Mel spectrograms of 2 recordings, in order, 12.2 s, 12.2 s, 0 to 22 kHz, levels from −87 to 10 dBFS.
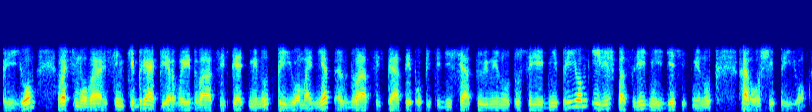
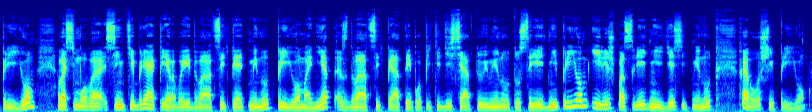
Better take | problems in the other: second | phone-call audio; poor line; nothing above 3.5 kHz

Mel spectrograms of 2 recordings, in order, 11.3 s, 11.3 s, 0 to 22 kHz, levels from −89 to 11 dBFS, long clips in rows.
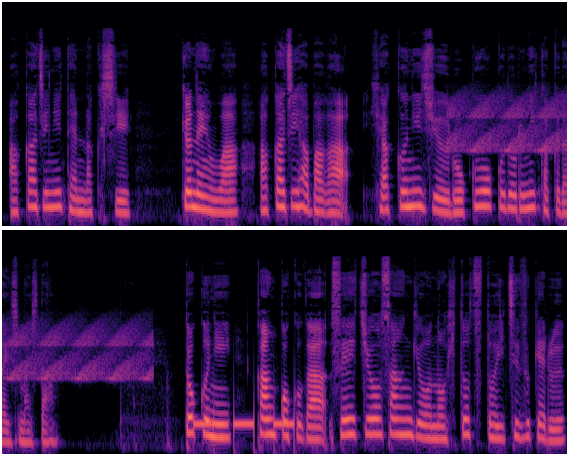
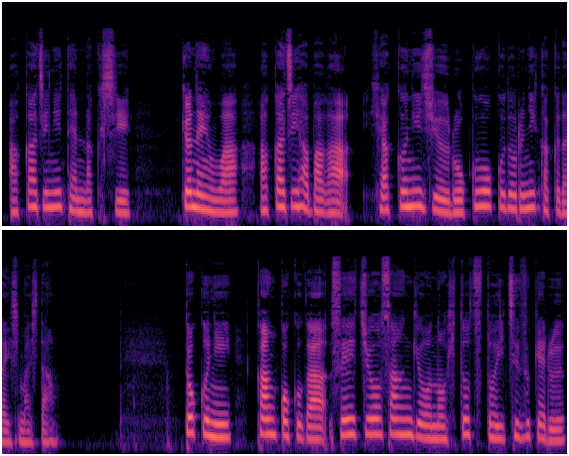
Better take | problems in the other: second | alarm; faint; from 4.5 to 7 s; peak 15 dB below the speech // phone ringing; noticeable; from 7.5 to 8.5 s; peak 3 dB below the speech

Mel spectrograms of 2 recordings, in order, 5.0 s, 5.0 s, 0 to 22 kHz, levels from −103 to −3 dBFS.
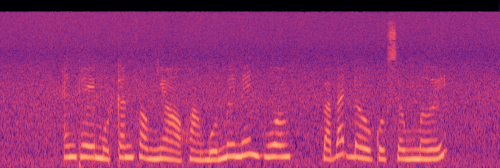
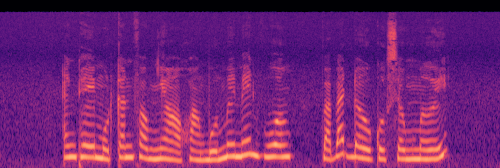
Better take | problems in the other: second | hiss; loud; throughout; 10 dB below the speech; faint in the second

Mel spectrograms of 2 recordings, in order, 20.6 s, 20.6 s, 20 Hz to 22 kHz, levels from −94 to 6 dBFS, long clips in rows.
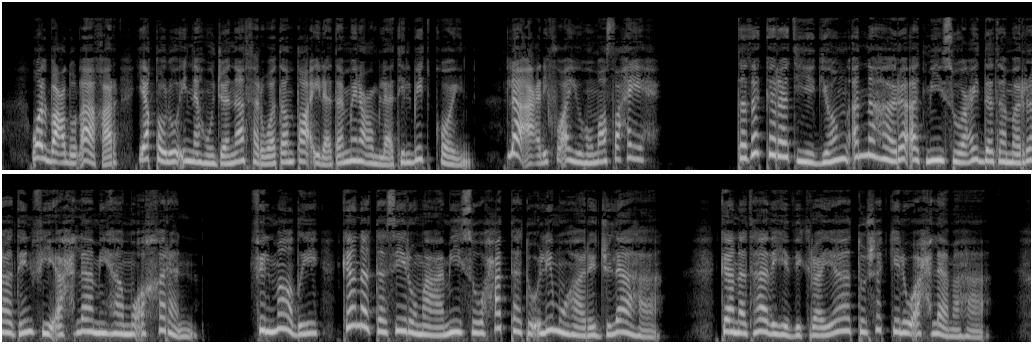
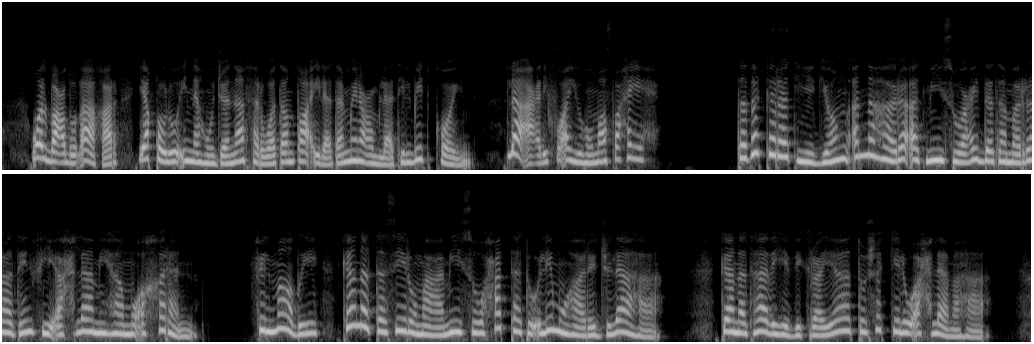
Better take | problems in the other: first | muffled; very; fading above 2.5 kHz

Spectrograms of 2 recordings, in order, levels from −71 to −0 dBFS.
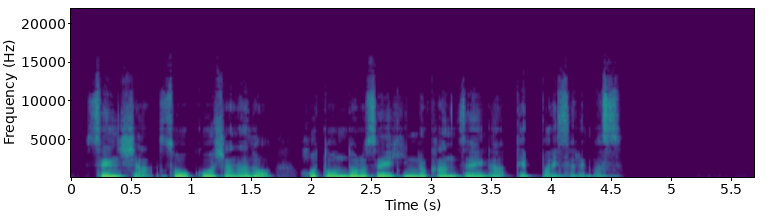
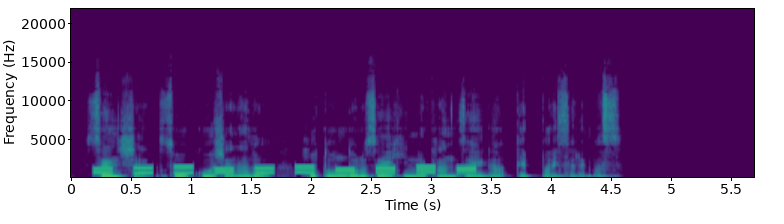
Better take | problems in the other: first | phone ringing; loud; until 3.5 s; peak 2 dB above the speech

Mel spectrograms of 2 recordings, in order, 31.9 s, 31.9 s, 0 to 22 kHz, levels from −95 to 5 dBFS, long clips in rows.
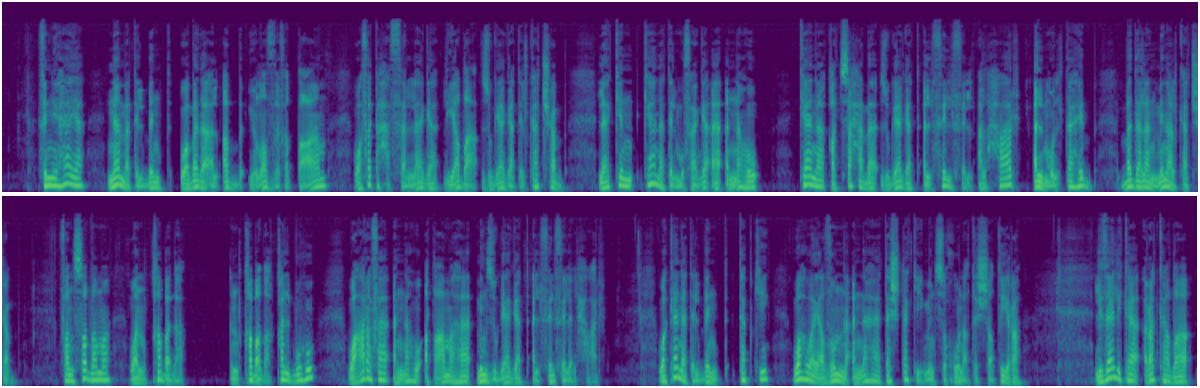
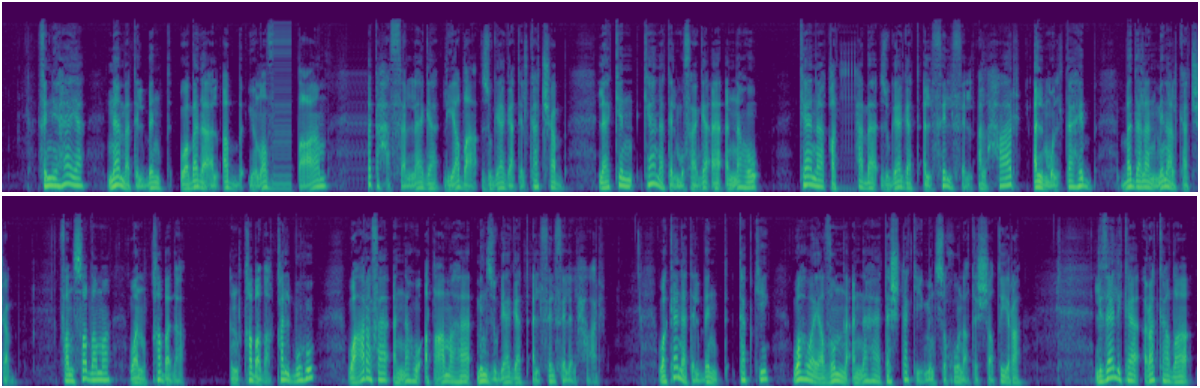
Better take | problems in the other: first | audio freezing; at 3.5 s, at 4.5 s and at 11 s

